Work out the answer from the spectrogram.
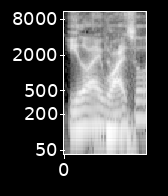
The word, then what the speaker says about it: Eli Wiesel: Eli Wiesel, am I pronouncing that correctly?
